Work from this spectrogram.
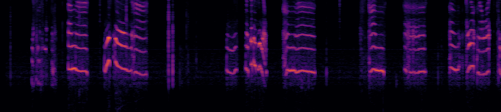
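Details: Kitten giving a string of thin, high squeaky meows, each short and slightly wavering in pitch, in bursts separated by brief silences; a quiet room with no other sounds.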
